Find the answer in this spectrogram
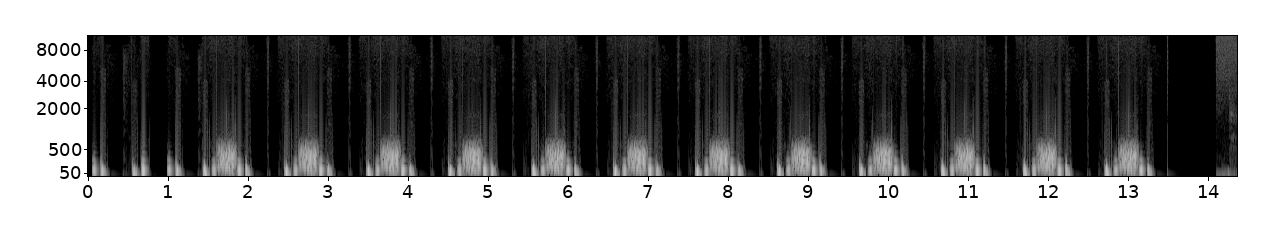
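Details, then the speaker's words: Simulated aortic stenosis with S3 and S4 gallop: slow heartbeat, fourth heart sound first, then third heart sound added, finally a harsh systolic ejection murmur. "Listen to a patient with aortic stenosis and both a third and a fourth heart sound. I will begin with a fourth heart sound, then add the third sound, and finally the murmur."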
